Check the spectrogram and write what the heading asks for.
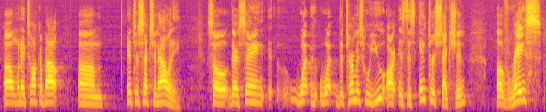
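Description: A man's voice: high-pitched, measured pace, darkish tone. A man from Barbados, a deacon and author, speaking emphatically as an interview guest and acting out quoted exchanges. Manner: emphatic, acts out quoted exchanges, many fillers and restarts. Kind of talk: impassioned conversational interview.

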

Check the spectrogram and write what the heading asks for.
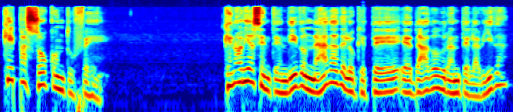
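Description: A man voicing a gentle Jesus, who chides in slow, questioning words. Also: medium pitch, very animated, breathy edge, no room sound. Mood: gently scolding. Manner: scolding softly, slow questioning. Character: gentle male Jesus, chiding and tender. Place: home recording studio.

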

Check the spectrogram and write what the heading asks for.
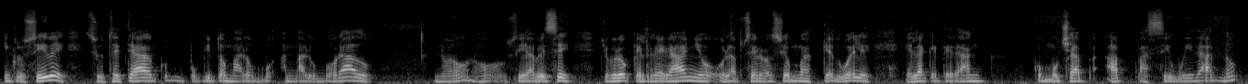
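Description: Man, priest hosting a program, gravelly, dark and mellow tone, reflective conversational chat. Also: on the high side, steady tone. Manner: unhurried and reflective, repeats words and adds tag questions. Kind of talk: conversational talk to viewers.

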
